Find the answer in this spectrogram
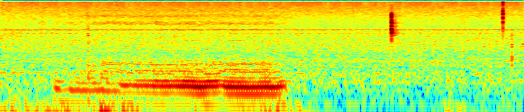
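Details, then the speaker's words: Loud, low, rumbling, buzzy snore lasting about two seconds from a sleeping female pet dog, over faint room noise; snoring. "Man, my dog is snoring."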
